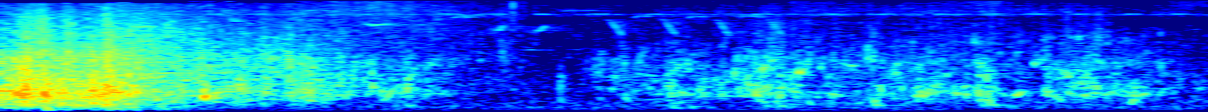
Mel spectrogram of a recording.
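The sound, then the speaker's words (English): A loud splash opens as a woman dives into a pool, followed by steady, softer sloshing and lapping water as she swims laps. “Discarding it to the side, she dives into the water.”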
